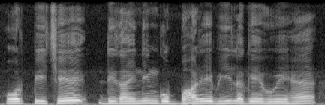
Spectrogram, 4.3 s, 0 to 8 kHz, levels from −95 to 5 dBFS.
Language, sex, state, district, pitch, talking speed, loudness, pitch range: Hindi, male, Uttar Pradesh, Saharanpur, 160 Hz, 110 wpm, -15 LUFS, 155-170 Hz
